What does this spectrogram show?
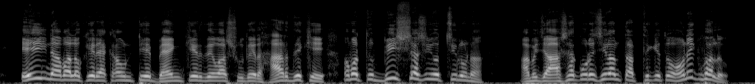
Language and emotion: Bengali, surprised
